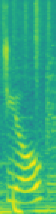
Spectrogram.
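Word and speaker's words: 九: The Chinese word for the number 9 is pronounced 9, which sounds similar to the 9, the Chinese words for alcohol.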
